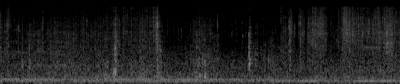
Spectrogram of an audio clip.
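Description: Quiet handling of packaging as a boxed item in a plastic bag is lifted out of a cardboard box: a few faint rustles and light clicks over a faint steady low hum.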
